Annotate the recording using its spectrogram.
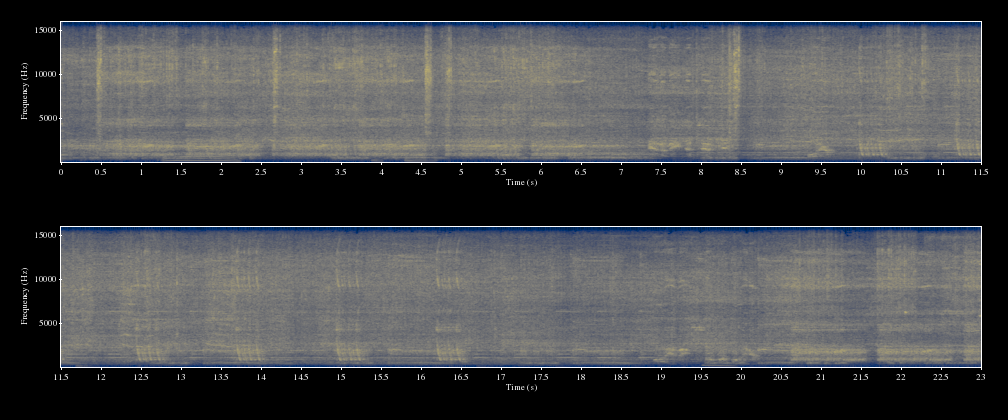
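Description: A toy robot plays busy electronic sound effects.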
